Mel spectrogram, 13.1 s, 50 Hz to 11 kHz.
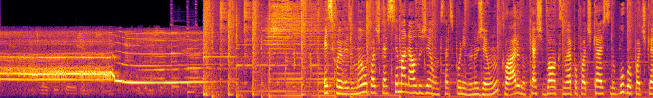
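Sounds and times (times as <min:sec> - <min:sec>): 
singing dog howling: 0:00.0 - 0:04.0
sharp rhythmic percussive bursts: 0:04.0 - 0:09.2
speech: 0:06.5 - 0:13.0.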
